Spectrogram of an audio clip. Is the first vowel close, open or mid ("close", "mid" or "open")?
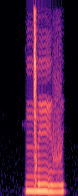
close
